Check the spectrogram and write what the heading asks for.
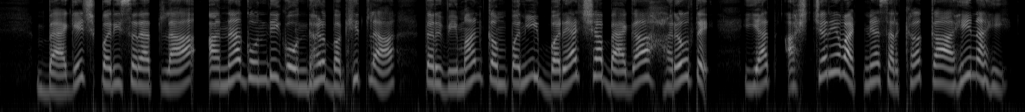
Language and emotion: Marathi, disgusted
